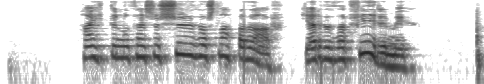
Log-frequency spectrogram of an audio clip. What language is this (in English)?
Icelandic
